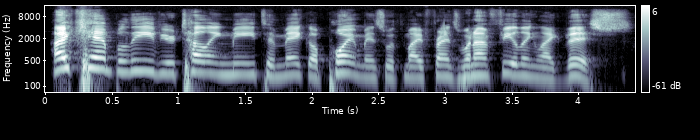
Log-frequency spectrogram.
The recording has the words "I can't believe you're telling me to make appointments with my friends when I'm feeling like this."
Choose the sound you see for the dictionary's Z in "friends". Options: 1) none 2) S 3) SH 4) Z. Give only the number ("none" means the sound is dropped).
4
